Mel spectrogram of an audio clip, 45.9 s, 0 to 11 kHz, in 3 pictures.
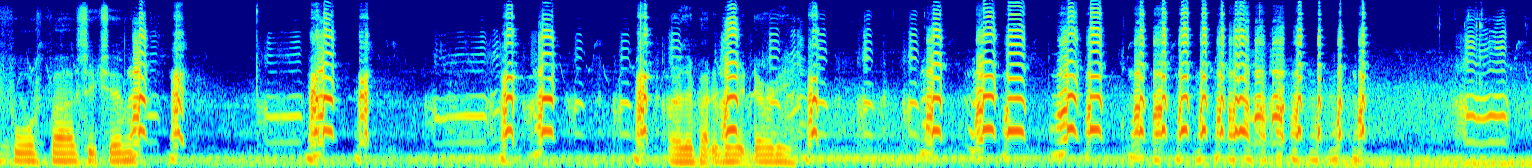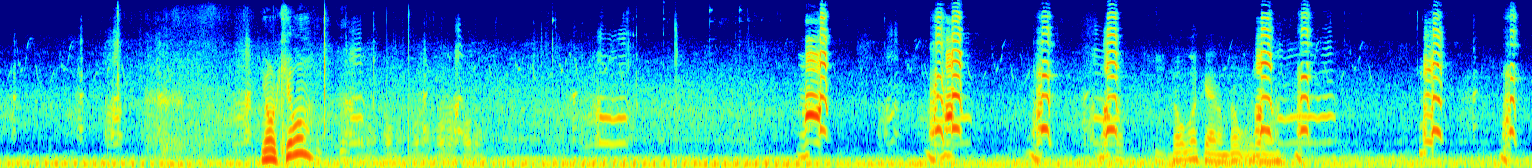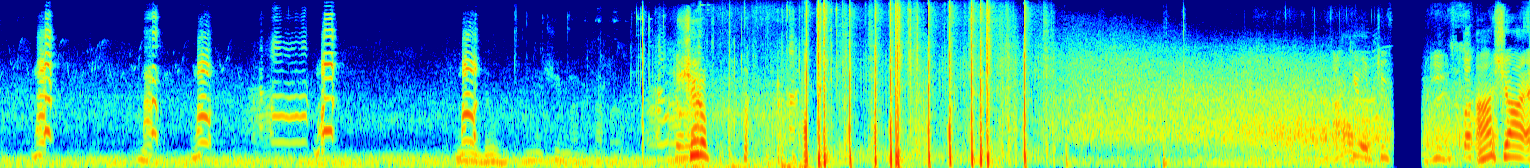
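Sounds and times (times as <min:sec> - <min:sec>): goose honking: 0:01.1 - 0:02.0, 0:02.6 - 0:13.8, 0:14.5 - 0:20.3, 0:21.0 - 0:21.7, 0:23.3 - 0:26.7, 0:27.7 - 0:28.8, 0:29.5 - 0:31.3, 0:32.0 - 0:34.1, 0:35.2 - 0:35.5, 0:37.0 - 0:41.0.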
